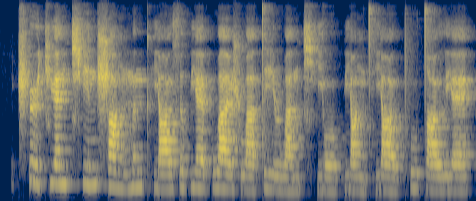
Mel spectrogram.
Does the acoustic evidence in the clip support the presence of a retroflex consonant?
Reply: yes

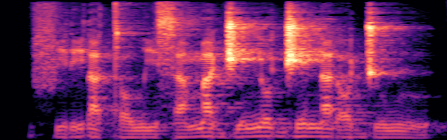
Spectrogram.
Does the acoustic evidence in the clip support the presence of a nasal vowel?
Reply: no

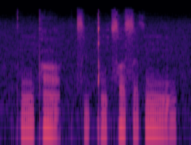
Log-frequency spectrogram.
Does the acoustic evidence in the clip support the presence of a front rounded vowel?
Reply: no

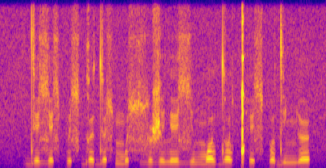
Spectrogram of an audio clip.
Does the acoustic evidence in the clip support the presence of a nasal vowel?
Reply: no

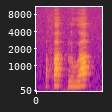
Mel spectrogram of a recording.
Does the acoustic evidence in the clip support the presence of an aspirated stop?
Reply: no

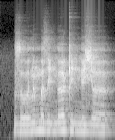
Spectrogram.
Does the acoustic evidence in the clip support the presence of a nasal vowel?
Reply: yes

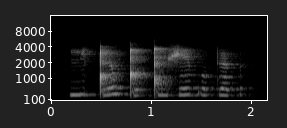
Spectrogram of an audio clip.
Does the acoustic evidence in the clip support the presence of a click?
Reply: yes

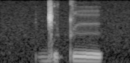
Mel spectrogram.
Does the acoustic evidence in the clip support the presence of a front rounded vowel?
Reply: yes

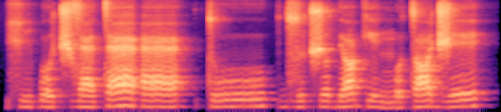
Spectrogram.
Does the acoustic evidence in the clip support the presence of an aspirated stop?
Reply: no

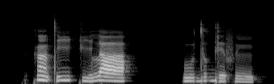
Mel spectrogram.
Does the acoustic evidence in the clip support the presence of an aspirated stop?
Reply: no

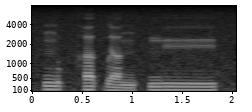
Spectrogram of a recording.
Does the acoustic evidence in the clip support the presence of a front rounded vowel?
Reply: yes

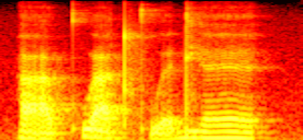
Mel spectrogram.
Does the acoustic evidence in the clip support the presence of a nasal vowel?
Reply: no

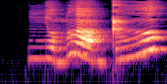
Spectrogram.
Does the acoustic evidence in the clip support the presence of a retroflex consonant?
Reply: yes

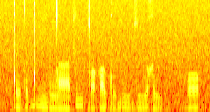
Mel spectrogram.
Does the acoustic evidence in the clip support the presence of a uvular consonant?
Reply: yes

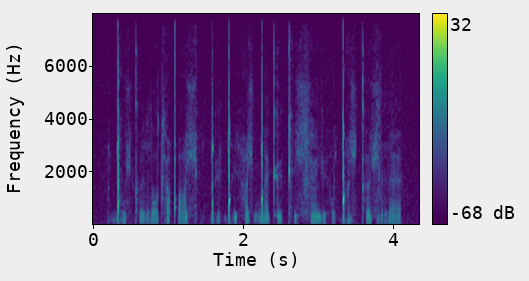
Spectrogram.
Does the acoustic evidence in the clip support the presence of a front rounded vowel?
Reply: yes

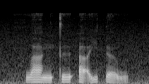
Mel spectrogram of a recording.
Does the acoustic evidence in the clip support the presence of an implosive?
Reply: yes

